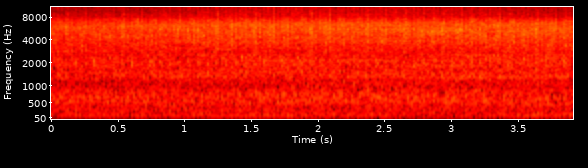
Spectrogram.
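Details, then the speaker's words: Fiat Strada 1.4 Fire engine warm idle during drive testing for hard restart; very quiet, even hum, no knocks or misses, fuel pressure steady at 3.5 bar: normal idle. "Vean cómo funciona este motor. ¿Cómo suena este motor. Un relojito. Sí, un relojito."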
